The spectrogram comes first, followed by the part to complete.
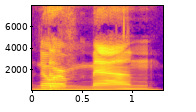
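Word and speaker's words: Normman: called Norma and Norman so Norman is spelled n o r m m a an so all one word and you kind of maybe already get the norm man yes he's wearing he's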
